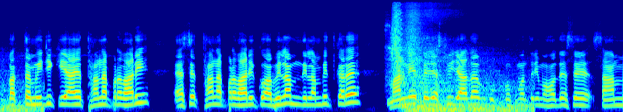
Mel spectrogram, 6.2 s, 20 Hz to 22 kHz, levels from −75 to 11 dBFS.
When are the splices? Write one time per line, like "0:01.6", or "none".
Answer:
0:03.8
